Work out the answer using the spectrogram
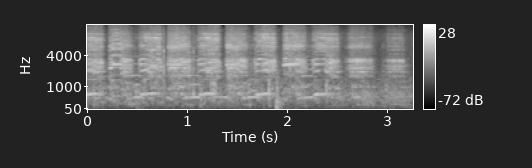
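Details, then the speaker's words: Toyota Hilux body rocked: sharp creaking squeaks about three a second from the leaf springs, caused by sand getting between the spring leaves; normal for Hilux, cured by dealer lubricating the suspension. "aqui é característica de Hilux. O que acontece? Entra areia nos feixes de mola e aí range mesmo. Isso é normal de Hilux, todas."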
